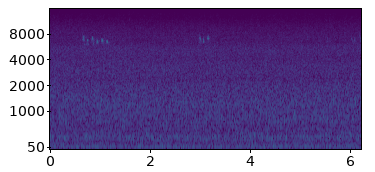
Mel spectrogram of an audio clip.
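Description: Steady, faint outdoor background hiss, with a few faint, very high bird chirps: a quick run of about six notes about a second in, three more about three seconds in, and another couple near the end.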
